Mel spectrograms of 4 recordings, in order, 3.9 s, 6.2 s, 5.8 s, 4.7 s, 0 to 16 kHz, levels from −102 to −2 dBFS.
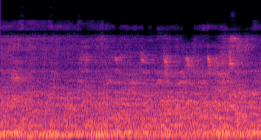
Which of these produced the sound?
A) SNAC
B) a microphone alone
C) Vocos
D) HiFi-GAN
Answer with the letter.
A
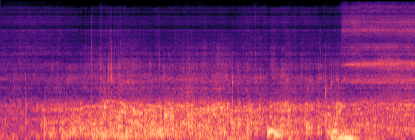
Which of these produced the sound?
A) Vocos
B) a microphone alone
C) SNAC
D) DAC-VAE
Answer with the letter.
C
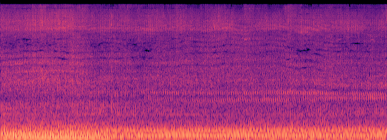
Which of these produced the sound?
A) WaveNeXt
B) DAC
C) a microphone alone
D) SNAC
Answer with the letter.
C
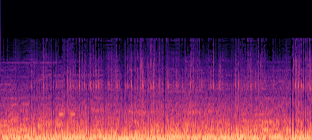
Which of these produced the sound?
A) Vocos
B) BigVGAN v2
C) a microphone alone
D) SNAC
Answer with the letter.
C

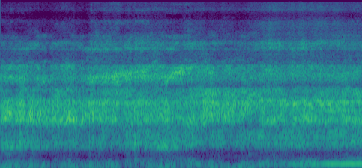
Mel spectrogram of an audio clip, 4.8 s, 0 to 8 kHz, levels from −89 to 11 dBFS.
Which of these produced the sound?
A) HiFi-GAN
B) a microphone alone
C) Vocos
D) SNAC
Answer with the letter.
D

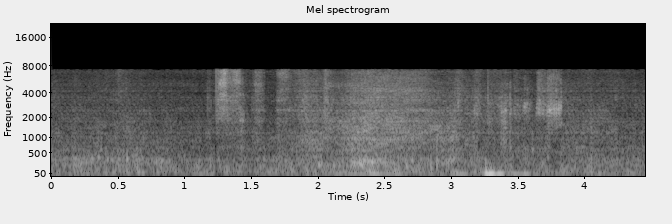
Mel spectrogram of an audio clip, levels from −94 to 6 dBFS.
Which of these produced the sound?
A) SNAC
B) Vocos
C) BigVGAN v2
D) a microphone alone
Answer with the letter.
A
